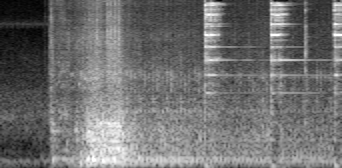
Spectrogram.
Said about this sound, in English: has been working on the railroad, in this case, an amusement ride version called the Harmony Express.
